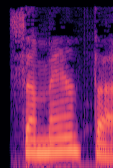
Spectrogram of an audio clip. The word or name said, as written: samantha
